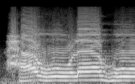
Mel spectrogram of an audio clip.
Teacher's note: haula ha kecil bertemu dengan huruf waw sukun, maka di sini kita namakan dengan bacaan lin, bacaan yang lembut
